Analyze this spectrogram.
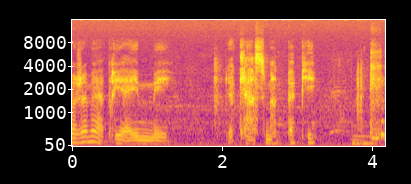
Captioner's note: Rire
